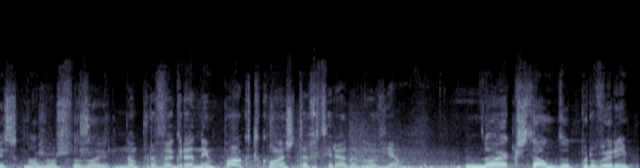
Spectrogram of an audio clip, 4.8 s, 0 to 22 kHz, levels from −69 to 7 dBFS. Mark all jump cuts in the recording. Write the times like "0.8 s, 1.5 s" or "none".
none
